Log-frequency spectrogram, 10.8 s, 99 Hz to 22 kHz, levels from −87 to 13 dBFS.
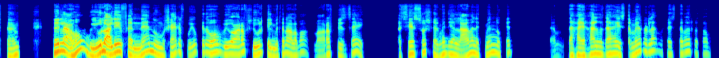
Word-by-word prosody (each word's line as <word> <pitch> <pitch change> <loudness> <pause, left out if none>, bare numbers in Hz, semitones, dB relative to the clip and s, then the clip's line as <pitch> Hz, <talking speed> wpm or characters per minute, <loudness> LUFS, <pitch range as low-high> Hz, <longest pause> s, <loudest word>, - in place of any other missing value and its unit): فاهم؟ 130 +4 -3 0.5
طِلع 195 +2 +8
أهو 235 - +4
وبيقولوا 150 - +7
عليه 180 +6 +8
فنان 150 +6 0
ومش 140 -4 -4
عارف 160 0 -3
إيه 145 - -5
وكده 175 0 -6
وهو 170 +3 +1
ما 180 - -9
بيعرَفش 150 +4 0
يقول 150 +4 +1
كلمتين 130 +3 -3
على 145 -6 0
بعض، 175 -2 -12
ما 105 - -10
اعرَفش 145 +8 -4
إزاي! 140 +7 -7 0.5
بس - - -11
هي 155 - +3
الsocial 155 -6 -6
media 150 +1 -4
اللي 130 -6 -1
عملت 145 +4 0
منه 160 0 -4
كده 170 - -10 0.6
تمام، 115 -4 -23
ده 130 - -1
ه 135 0 +2
هل 150 +2 +1
ده 145 +1 -1
هيستمر؟ 155 +6 -4
لأ 200 +1 -4
مش 180 - -25
هيستمر 155 +5 -8 0.2
طبعًا. 155 -1 -17
150 Hz, 210 wpm, -23 LUFS, 135-175 Hz, 0.6 s, طِلع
